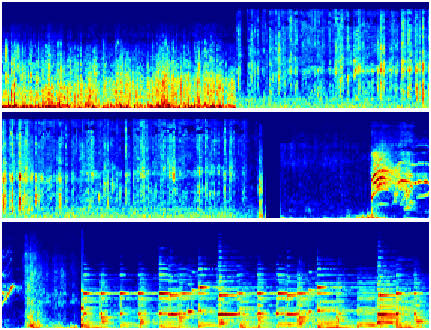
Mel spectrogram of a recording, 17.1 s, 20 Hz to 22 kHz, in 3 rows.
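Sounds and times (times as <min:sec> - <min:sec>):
rodent shredding toilet paper: 0:03.1 - 0:09.2.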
